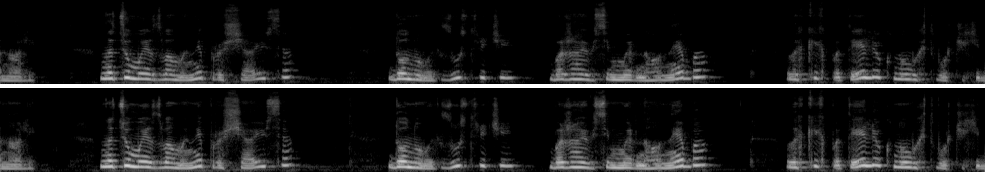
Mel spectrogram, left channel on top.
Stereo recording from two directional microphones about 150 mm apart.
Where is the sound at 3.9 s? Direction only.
30° right (ahead or behind).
